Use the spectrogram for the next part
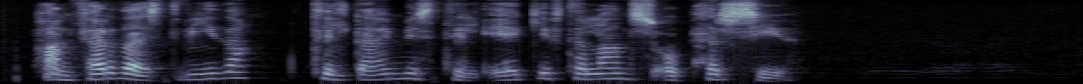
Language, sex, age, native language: Icelandic, female, 50-59, Icelandic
